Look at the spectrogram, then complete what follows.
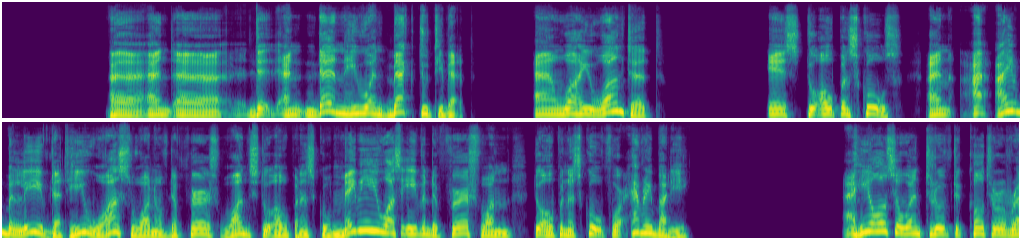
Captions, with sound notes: And then he went back to Tibet. And what he wanted is to open schools. And I believe that he was one of the first ones to open a school. Maybe he was even the first one to open a school for everybody. [Silence] He also went through the Cultural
